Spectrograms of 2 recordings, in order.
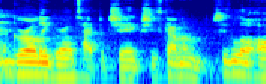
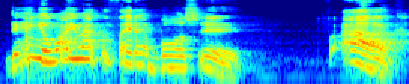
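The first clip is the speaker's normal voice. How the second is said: exasperated scolding; 9 semitones higher, 5 dB louder than usual. Real, not acted. Scolding character on screen.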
